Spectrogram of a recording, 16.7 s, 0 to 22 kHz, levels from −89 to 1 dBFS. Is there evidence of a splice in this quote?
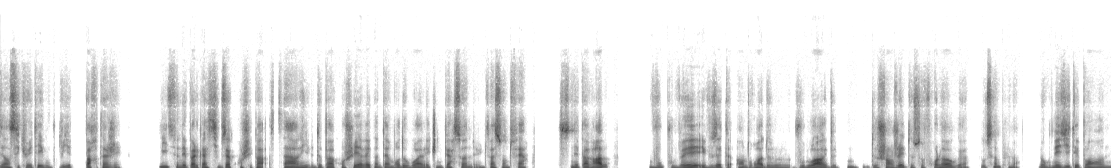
no; 0 cuts

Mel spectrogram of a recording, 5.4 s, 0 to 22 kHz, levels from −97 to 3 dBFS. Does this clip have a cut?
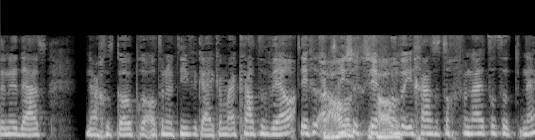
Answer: yes; 1 cut; at 4.0 s

